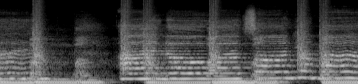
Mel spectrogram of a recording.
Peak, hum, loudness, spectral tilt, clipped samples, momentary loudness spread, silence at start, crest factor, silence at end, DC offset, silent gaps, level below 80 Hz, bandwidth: -6 dBFS; none; -19 LUFS; -5.5 dB/octave; under 0.1%; 6 LU; 0 s; 14 dB; 0 s; under 0.1%; none; -26 dBFS; over 20 kHz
